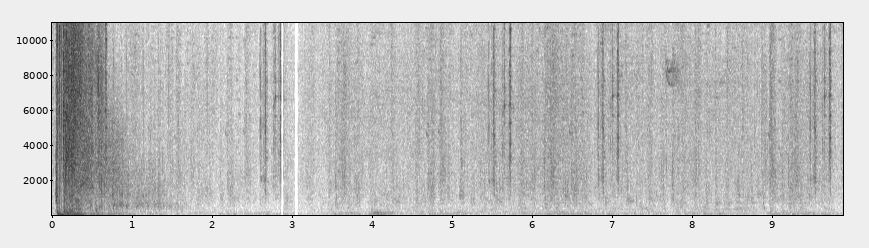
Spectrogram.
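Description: Wooden walls snap into place with quick clicks.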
